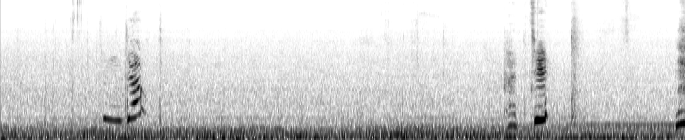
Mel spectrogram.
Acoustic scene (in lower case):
residential area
